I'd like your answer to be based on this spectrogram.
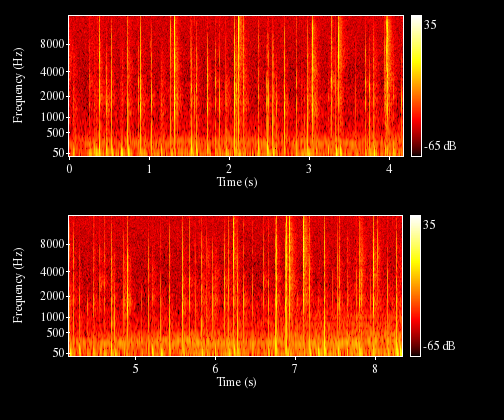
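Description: Long nails scratch and tap the stiff surface of a folded beeswax-coated cotton food wrap held in both hands. The result is a dense, rapid run of sharp, bright clicks and crinkly scratches that stop almost instantly, over a faint steady low hum.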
